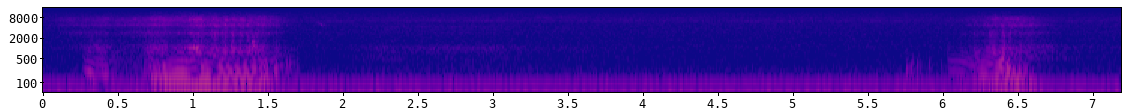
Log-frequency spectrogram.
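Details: Person snoring in sleep while sick, recorded during a livestream: two loud, low, rattling snores on inhalation separated by quiet breathing.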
